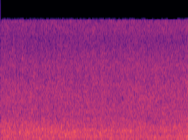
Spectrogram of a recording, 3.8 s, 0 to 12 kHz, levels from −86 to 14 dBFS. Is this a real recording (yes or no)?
yes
